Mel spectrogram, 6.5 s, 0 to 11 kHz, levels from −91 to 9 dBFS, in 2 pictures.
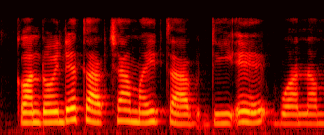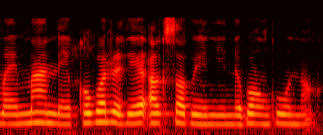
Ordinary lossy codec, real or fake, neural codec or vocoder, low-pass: none; fake; codec, 16 kHz, 2 kbps, FunCodec, trained on Chinese and English, 25 frames a second; 7.2 kHz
